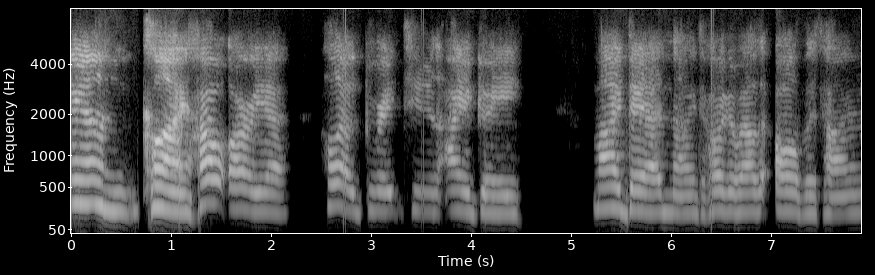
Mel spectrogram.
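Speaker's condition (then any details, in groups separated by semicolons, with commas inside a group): Cerebellar ataxia; caused by brain bleed, unsteady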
